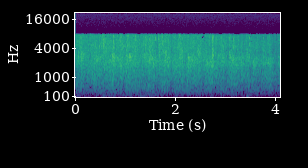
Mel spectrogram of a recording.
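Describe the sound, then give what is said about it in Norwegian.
Steady, dense applause greets the guest panellists at the start of a political debate. Many hands clap evenly at an unchanging level for the whole stretch, with no talk over it. “Gi dem en applaus.”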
